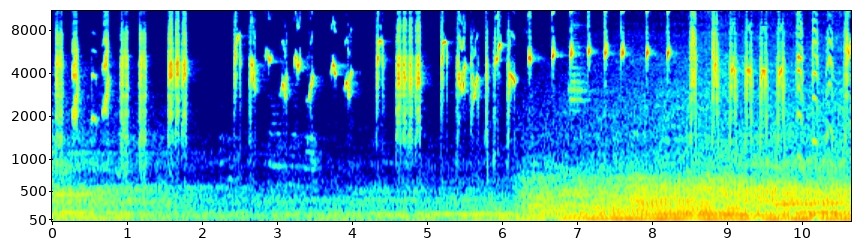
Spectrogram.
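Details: Long-tailed shrike song used as a lure for other birds: lively runs of sharp chips and scratchy notes with short gaps, followed by a long rapid train of high thin whistles over growing background rumble.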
